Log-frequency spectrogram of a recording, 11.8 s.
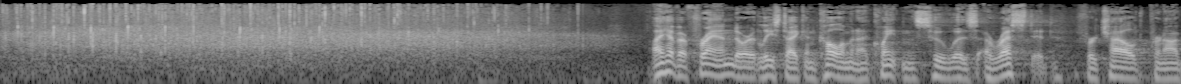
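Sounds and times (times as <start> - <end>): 
audience applause: 0.0 - 6.2
speech: 6.5 - 11.8.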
